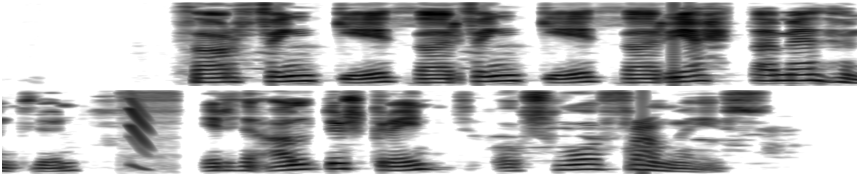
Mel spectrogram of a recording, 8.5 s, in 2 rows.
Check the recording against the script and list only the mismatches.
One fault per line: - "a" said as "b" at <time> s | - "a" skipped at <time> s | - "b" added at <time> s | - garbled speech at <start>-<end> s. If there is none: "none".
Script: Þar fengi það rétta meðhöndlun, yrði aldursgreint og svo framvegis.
- "fengi það" added at 2.4 s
